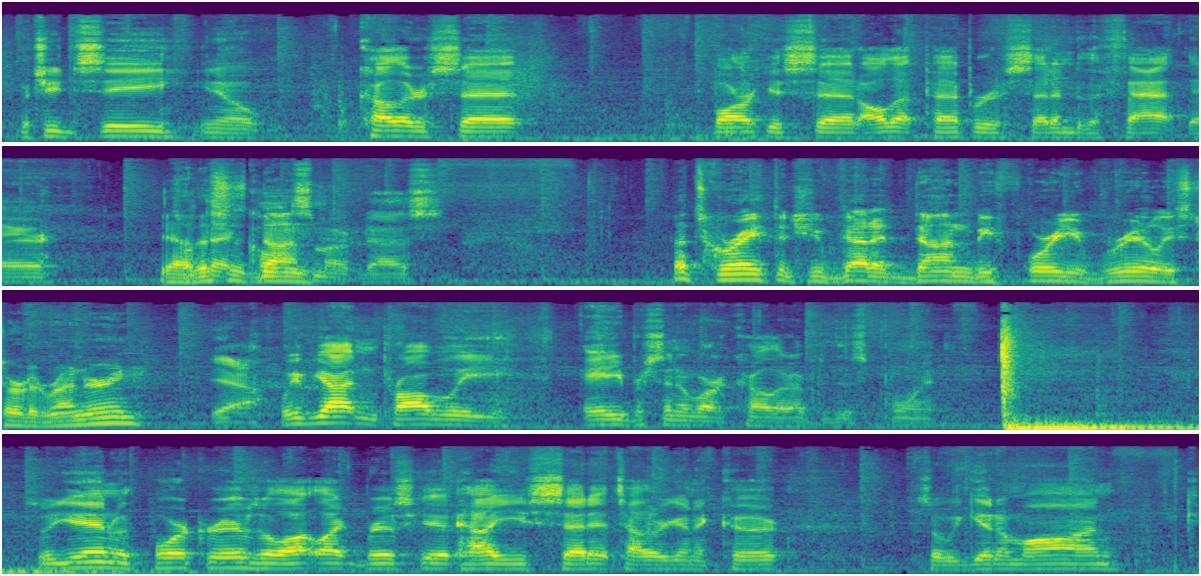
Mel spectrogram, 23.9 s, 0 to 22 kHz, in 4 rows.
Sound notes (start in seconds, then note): 16.9 text thuds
